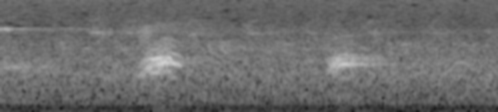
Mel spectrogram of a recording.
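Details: Night herons calling as they leave their roost: two short, harsh croaks about two-thirds of a second apart against a quiet, even background hiss.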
